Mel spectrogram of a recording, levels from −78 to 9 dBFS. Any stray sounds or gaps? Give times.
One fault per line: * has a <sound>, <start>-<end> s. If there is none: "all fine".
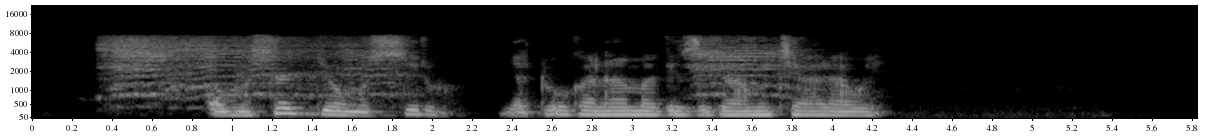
all fine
